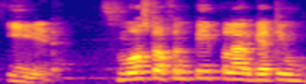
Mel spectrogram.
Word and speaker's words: id: is eid i d the pronunciation of this is eid most often people are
